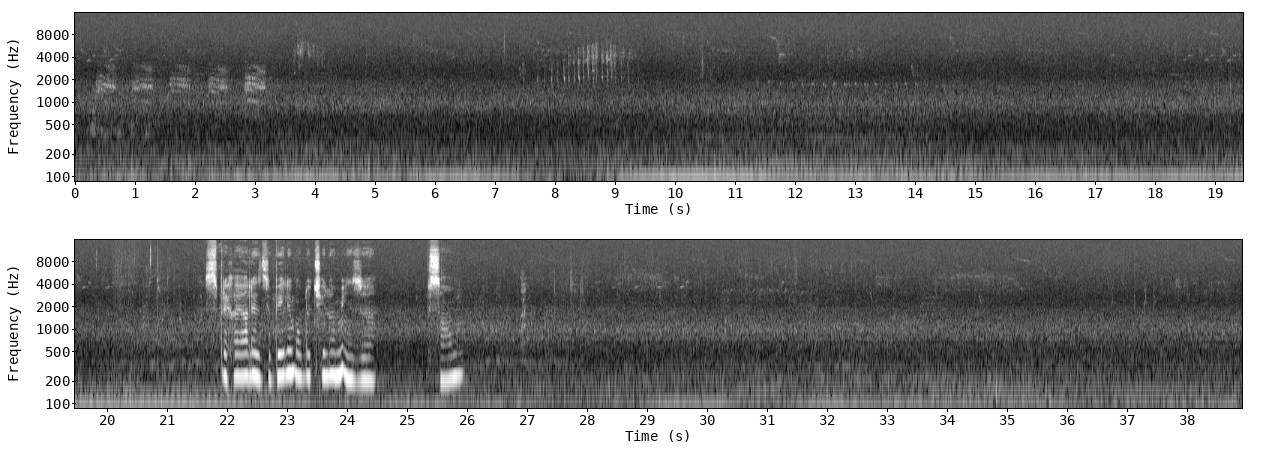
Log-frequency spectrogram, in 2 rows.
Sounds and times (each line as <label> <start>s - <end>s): spoken words 21.7s - 24.5s
spoken words 25.4s - 26.0s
